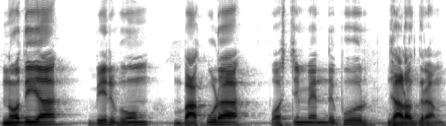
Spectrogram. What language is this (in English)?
Bangla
